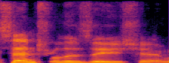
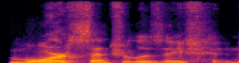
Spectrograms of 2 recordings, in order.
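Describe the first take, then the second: First: DE stretched and stressed in "Decentralization". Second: MORE drawn out before "centralization"; stress on MORE. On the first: Host correcting "more centralization", stress on DE. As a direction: punch the first syllable, DE, of "Decentralization". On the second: Host mock-announcing what is missing, stress on MORE. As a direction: lean slowly on the word MORE. Mock morning revelation, contrasted words. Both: Acted.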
